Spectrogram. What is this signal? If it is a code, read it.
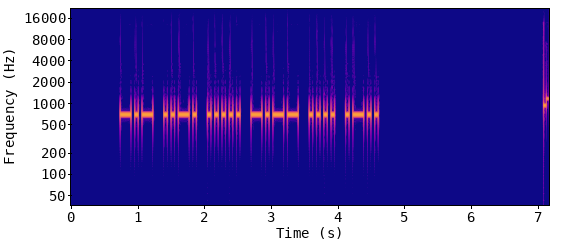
Morse code, heard as a keyed tone, about 22 wpm, 700 Hz. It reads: KF5YHL
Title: USA Call Signs - 6 Characters - 22wpm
